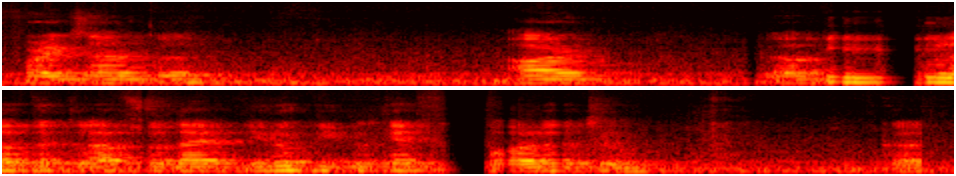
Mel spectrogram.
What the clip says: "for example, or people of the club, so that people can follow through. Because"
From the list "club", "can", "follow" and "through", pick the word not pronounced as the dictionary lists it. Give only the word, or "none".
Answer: through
